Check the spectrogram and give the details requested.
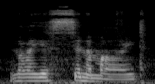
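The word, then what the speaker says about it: niacinamide: my haul with this now let me pronounce it correctly Nia camide because I believe I've done a video on Nia cide products and I was pronouncing it wrong previously um I decided to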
